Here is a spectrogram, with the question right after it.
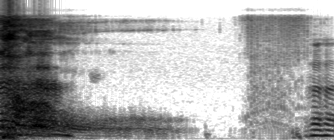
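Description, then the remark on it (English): A loud, aggressive roar bursts out and fades away over about two seconds, followed by a brief silence and then a short stretch of rough, breathy sound with a voice. “Yes, you guys might have noticed the roars are getting more aggressive lately.”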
